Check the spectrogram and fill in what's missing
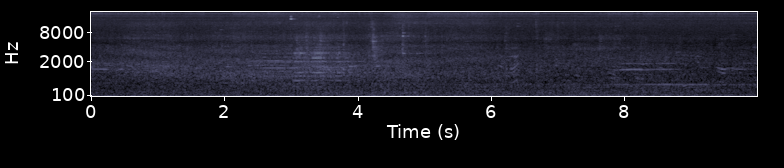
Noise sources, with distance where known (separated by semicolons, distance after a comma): car horn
